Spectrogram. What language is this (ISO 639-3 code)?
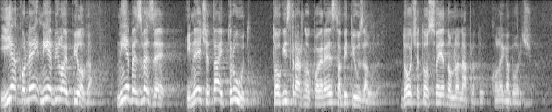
hrv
